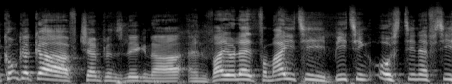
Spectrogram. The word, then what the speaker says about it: Violette: Is it pronounced Violette? I'm assuming they speak French in Haiti. Yeah. I mean, I said you should say Violette, really, but I thought I'd put a little English spin on it.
